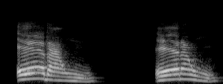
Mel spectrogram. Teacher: a gente vai juntar na sonoridade essas duas vogais, que vai refletir, portanto, na sílaba poética, passando a ser apenas uma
